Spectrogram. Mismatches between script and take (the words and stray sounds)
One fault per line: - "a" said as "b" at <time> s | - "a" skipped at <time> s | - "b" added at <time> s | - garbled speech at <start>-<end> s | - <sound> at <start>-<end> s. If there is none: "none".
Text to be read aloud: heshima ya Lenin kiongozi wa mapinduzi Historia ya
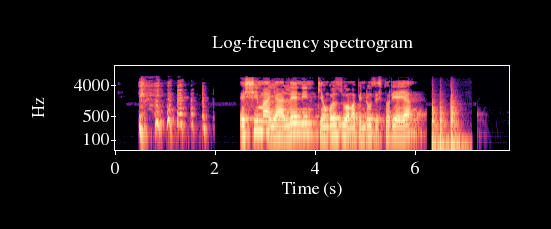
- laugh at 0.4-2.0 s
- thud at 6.3-7.1 s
